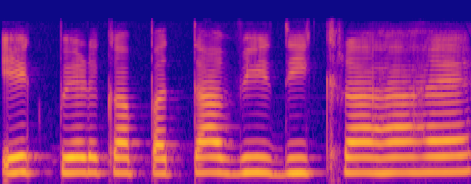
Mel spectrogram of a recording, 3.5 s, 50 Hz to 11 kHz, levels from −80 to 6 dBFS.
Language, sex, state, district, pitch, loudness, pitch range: Hindi, female, Jharkhand, Palamu, 270 Hz, -13 LUFS, 265-275 Hz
